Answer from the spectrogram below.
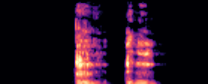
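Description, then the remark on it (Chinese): A forceful, throaty cough made of two quick, loud bursts in a row, harsh and raspy, sounding alone with no talking around it. “他心里一急，便用力的咳嗽了一声。”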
